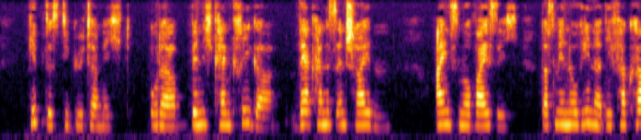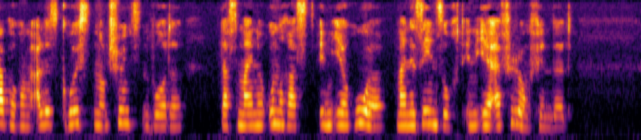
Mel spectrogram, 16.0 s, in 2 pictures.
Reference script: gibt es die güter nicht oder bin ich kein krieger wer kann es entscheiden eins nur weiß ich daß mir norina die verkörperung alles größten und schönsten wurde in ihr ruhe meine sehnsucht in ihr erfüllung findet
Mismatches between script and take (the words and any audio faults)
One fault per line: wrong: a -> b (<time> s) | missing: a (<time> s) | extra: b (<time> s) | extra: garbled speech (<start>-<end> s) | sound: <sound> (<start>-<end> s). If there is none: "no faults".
extra: daß meine unrast (10.8 s)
